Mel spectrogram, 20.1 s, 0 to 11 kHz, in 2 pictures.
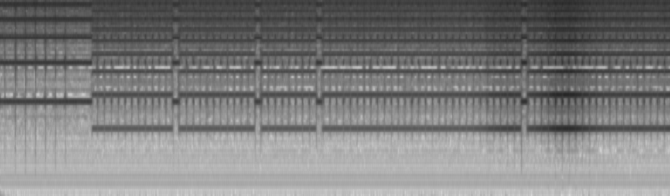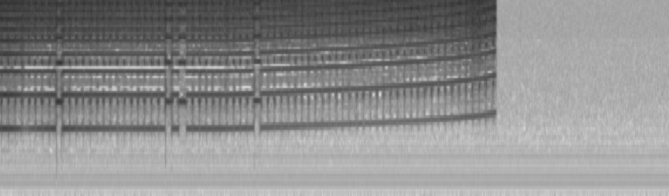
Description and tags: [Elektrosluch] Power Plug Switching off
Electromagnetic field recording of a switch mode power plug using a homemade Elektrosluch and a Yulass portable audio recorder.
8bit, electromagnetic-field, elektrosluch, power-plug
